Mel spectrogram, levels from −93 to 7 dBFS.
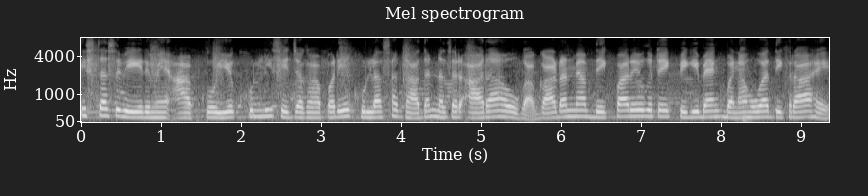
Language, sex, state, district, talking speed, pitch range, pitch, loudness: Hindi, female, Maharashtra, Chandrapur, 205 wpm, 185-210 Hz, 195 Hz, -14 LUFS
